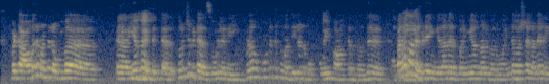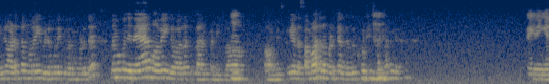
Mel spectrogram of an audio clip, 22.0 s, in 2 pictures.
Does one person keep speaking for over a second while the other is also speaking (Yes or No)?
No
